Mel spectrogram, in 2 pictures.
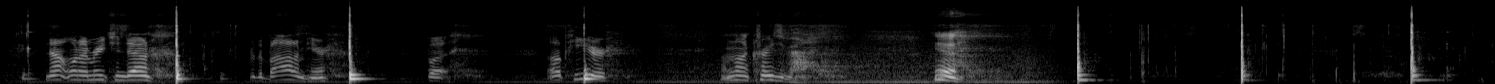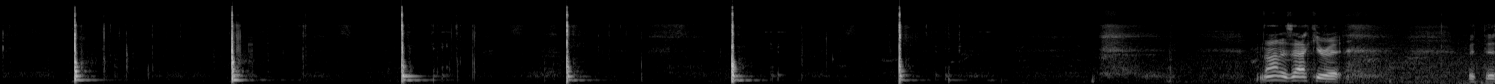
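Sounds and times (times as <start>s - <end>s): axe chopping into a log: 1.6s - 2.0s, 3.5s - 3.8s, 10.8s - 11.2s, 12.4s - 12.8s, 14.1s - 14.6s, 15.7s - 16.1s, 17.2s - 17.6s, 19.0s - 19.4s, 20.6s - 21.0s, 22.2s - 22.7s, 23.9s - 24.3s.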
